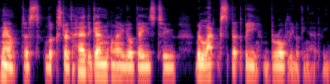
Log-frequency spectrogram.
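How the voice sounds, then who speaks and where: A man with a British accent speaks at a fairly slow pace in a serious, calm tone. His loudness swings widely. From England. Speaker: ASMR creator roleplaying an optometrist. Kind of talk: ASMR roleplay, eye exam. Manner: serious, matter-of-fact, slightly brisk yet calm.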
